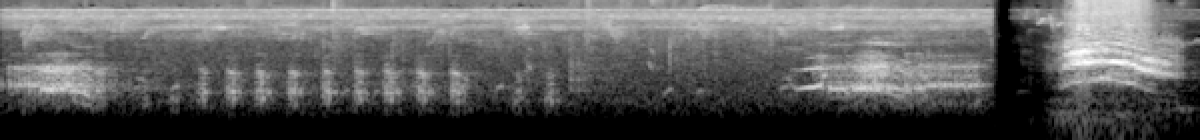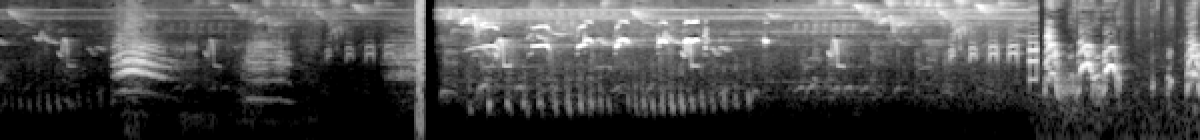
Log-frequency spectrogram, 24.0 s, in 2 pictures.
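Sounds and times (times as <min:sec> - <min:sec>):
elephant trumpeting: 0:10.6 - 0:11.8.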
